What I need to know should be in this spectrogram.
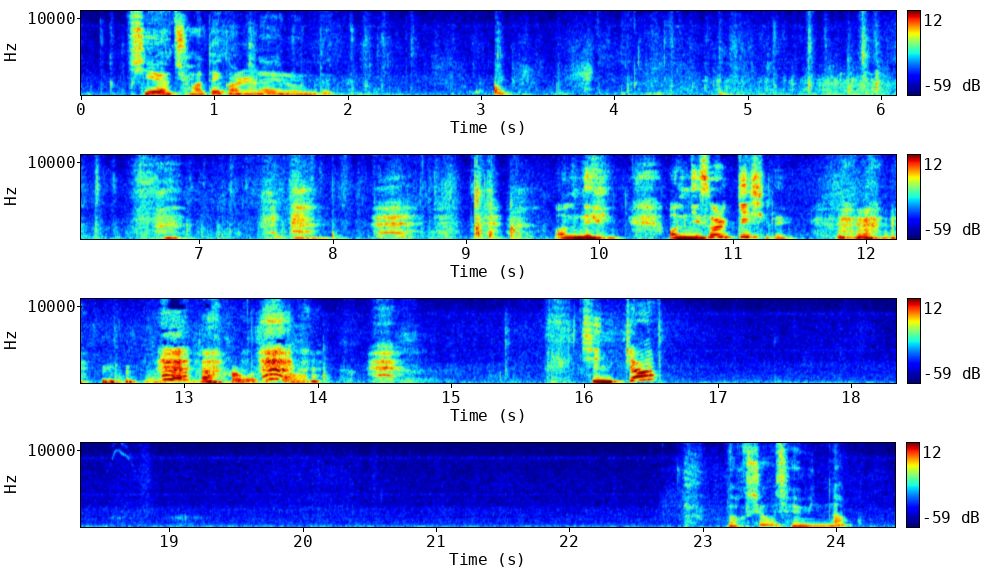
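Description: A young woman talks and laughs with animation close to a microphone.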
